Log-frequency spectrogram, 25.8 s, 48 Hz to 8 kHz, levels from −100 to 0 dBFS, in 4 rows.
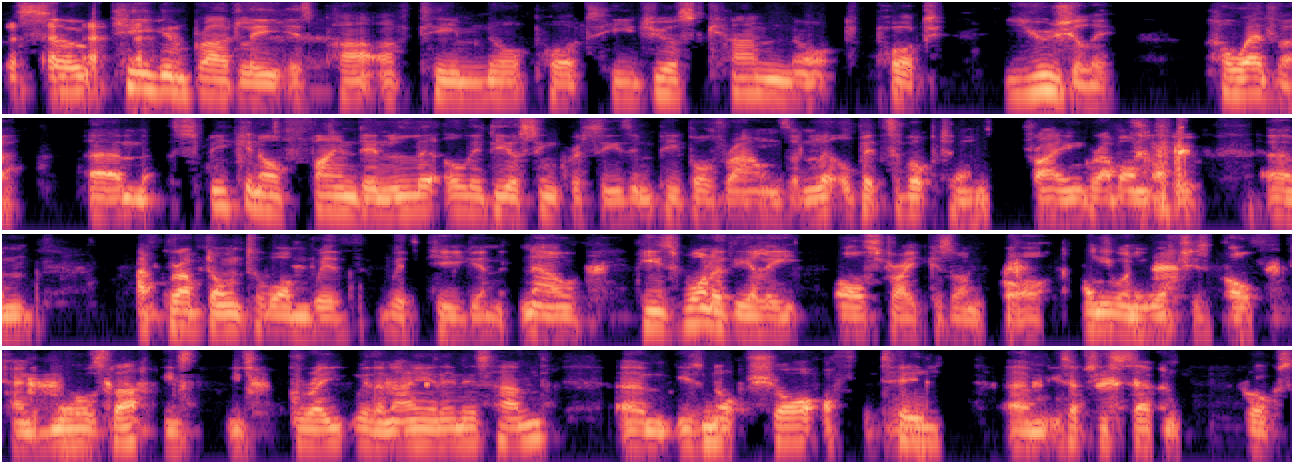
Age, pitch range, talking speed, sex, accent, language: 30-49, 100-115 Hz, 190 wpm, male, British, English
